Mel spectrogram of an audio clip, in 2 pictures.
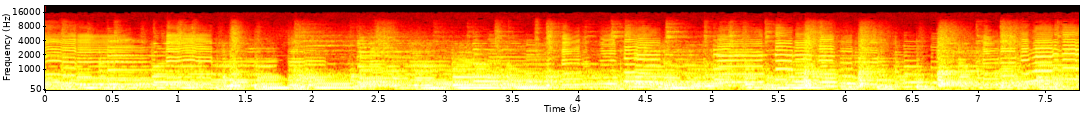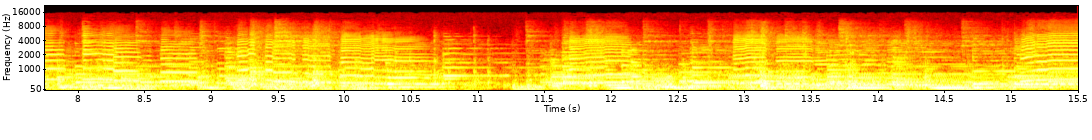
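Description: Small jazz combo playing an up-tempo tune: saxophone and brass lines over a drum kit, with a brief lull about eleven seconds in.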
